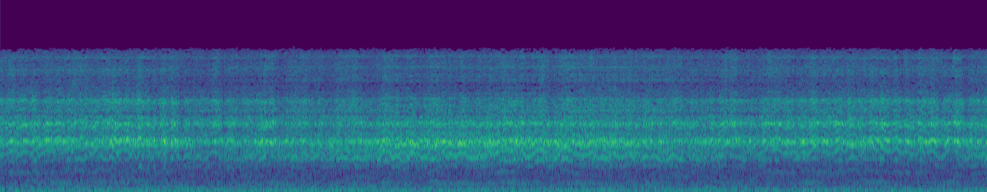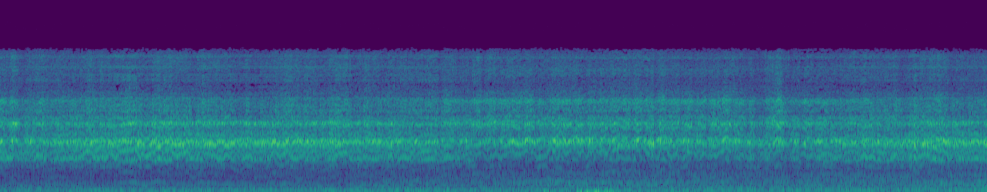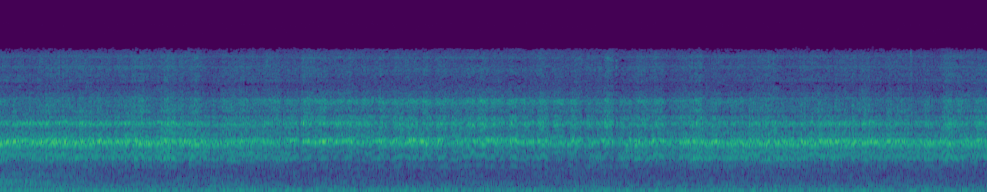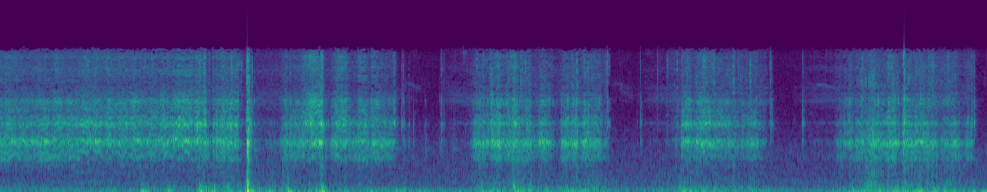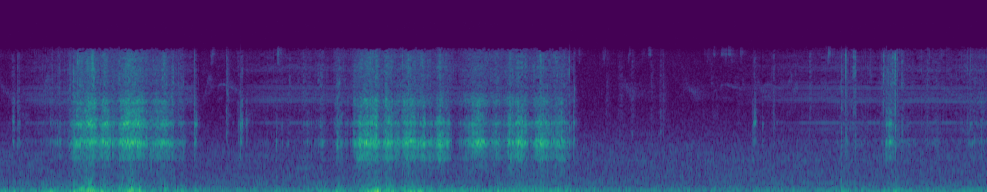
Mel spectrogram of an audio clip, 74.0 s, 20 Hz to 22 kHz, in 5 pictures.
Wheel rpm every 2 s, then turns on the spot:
40, 40, 40, 40, 50, 40, 50, 40, 40, 40, 40, 40, 40, 40, 40, 30, 40, 40, 40, 30, 30, 30, 40, 40, 40, 10, 20, 20, 10, 20, 30, 0, 20, 20, 0, 0, 10.
50-58 60-62 64-68 72-74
